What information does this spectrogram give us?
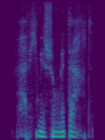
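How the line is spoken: Whisper. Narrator (German): flüsterte Olli

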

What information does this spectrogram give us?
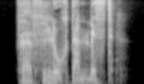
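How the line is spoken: Angry hiss. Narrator (German): fauchte er

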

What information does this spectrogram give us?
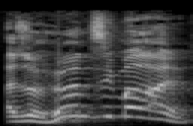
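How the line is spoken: Old man calling out. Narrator (German): rief der weißhaarige Mann

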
